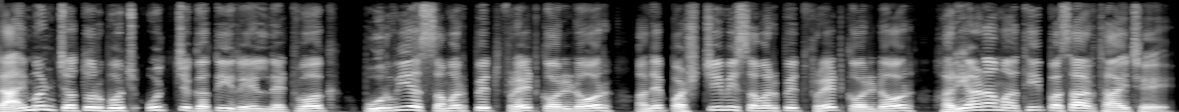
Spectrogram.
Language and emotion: Gujarati, neutral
